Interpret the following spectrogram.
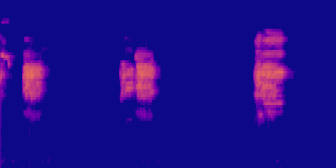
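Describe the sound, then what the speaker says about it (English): Purple grackle calling: three short, harsh, buzzy squeaks spaced about a second apart, clear and isolated against silence. "And the purple grackle."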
